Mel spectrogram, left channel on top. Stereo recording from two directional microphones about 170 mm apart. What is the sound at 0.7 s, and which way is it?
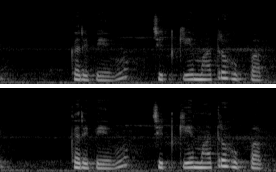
A woman's voice, 20° right (ahead or behind).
